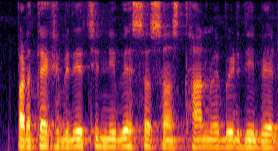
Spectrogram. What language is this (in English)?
Maithili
